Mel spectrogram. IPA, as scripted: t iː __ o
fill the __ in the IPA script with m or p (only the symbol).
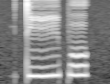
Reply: p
